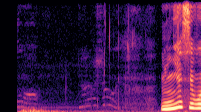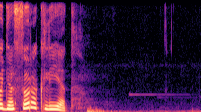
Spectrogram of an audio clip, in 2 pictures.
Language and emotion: Russian, positive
